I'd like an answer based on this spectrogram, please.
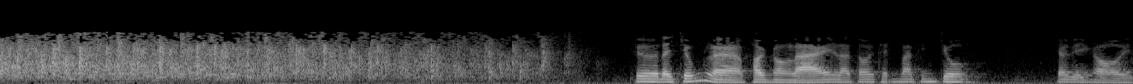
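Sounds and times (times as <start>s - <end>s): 
audience applause: 0.0s - 5.9s
speech: 6.4s - 9.8s, 10.6s - 11.3s.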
